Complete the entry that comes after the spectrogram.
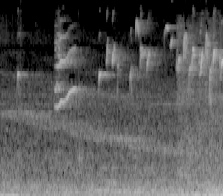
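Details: Goldfinch mule, hybrid of goldfinch and canary, delivers short rising whistles followed by a quickening run of high twittered notes, set against a low background rumble.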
